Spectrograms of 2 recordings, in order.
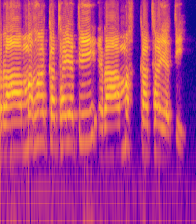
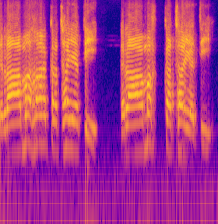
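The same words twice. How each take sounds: First: Slow रामः with a full "अह" visarga from the throat; रामः कथयति with a long clear ह after रामः. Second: रामः with the visarga halved and pushed back to the tongue root before कथयति; slow रामः कथयति, short back-tongue breath after रामः; jihvamuliya demo. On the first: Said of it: "पूरा मह, अह की ध्वनि आ रही है". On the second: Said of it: "उच्चारण सुनिए". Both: Shown as a demonstration.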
